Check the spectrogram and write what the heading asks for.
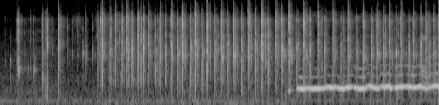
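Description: Paint marker being shaken hard, its mixing ball rattling inside the barrel in a fast, even click about ten times a second to get the paint to flow on the pen's first use. Over the last two seconds a steady, slightly wavering hummed tone rides on top.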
